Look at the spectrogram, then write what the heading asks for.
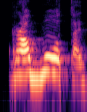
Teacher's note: Amma baxın mən rabota sözündə t-nı qalın tələffüz edirəm. Robota deyirəm.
